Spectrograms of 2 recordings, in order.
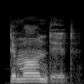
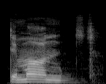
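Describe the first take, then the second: First: The ending is said as a separate syllable. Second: The ending is a bare sound, no extra syllable. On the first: The speaker calls it right. "so the simple past is pronounced demanded" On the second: The speaker calls it wrong. "It is not possible to pronounce"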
